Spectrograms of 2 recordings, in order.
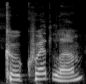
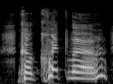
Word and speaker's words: Coquitlam: I am so happy to have someone here from Coquitlam. Did I say that right? – Coquitlam. – Coquitlam in British Columbia.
